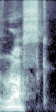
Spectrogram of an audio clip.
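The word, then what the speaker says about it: Roske: on to read the man identified as nicolas rosk r-o-s-k-e i helped her pronounce his surname correctly from los angeles was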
